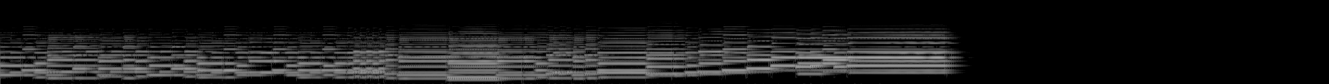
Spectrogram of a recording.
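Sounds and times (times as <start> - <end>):
polska dance tune: 0.0 - 9.6.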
